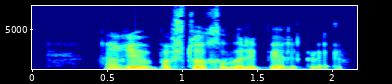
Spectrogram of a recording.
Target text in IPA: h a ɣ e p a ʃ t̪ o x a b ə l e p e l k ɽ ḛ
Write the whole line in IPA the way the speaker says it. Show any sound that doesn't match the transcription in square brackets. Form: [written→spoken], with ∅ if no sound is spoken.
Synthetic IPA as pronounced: h a ɣ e p a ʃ t̪ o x a b ə [l→ɾ] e p e l k ɽ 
